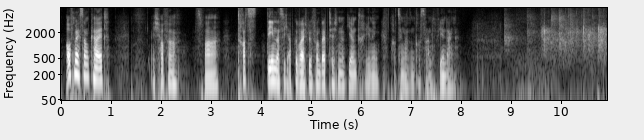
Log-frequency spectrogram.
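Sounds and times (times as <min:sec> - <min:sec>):
speech: 0:00.1 - 0:01.0, 0:01.8 - 0:08.0
faint audience applause: 0:08.9 - 0:10.9.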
